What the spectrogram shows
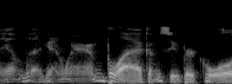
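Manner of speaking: put-on smug, self-satisfied, full of himself tone. Retelling a film scene where a character walks through a record store: imitating a smug character. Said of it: "he goes through the store all smugly".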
